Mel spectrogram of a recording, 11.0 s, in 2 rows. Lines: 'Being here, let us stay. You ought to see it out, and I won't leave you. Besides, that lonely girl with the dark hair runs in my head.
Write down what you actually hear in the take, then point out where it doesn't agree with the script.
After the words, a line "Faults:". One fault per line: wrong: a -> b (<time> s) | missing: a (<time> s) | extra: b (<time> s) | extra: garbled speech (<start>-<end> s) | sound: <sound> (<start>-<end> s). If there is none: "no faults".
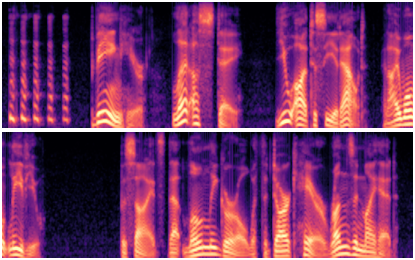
'Being here, let us stay. You ought to see it out, and I won't leave you. Besides, that lonely girl with the dark hair runs in my head.
Faults:
sound: laugh (0.1-0.9 s)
